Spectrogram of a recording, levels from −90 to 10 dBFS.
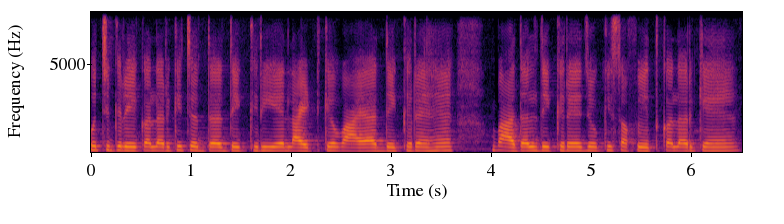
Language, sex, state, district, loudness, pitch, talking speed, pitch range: Hindi, female, Bihar, Darbhanga, -23 LUFS, 200 Hz, 220 wpm, 195-205 Hz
